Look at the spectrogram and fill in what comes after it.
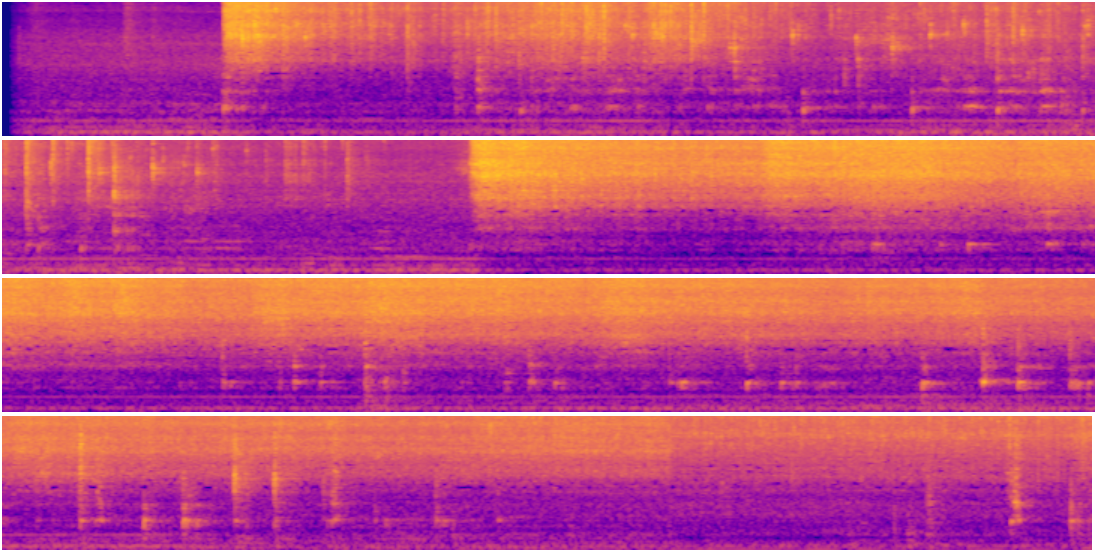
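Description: Prawns and garlic frying in oil in a wok. The sizzle starts about a second and a half in and gets louder about ten seconds in, and a spatula scrapes and taps the pan in the later part. A steady low hum runs underneath.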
